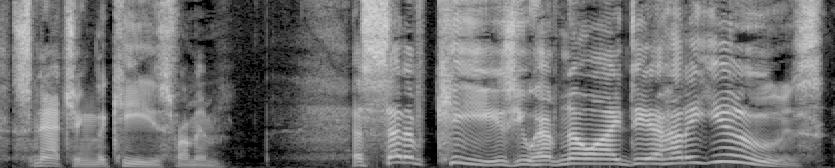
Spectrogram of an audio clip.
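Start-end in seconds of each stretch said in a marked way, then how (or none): 2.2-5.2 high-pitched, put-on boy's yell; bratty squabbling shout; shouted retort. A narrator's reading. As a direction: argue back at a high pitch. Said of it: "Puck shouted".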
